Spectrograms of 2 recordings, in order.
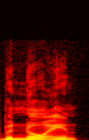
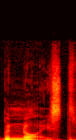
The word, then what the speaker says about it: Benoist: French would pronounce it Benoit or Benoit but uh apparently her family and her uh pronounce it Benoist so there you go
